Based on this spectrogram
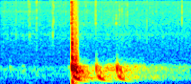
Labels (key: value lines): label: anthrophony, bomb
recorder: HydroMoth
